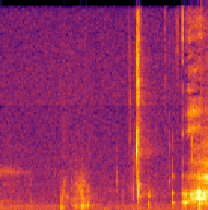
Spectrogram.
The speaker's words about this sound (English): It's called the simultaneous sip, and I know that people all over the world are scurrying. Scurrying like happy little chipmunks to grab their vessels to join me now in the simultaneous sip. Go.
